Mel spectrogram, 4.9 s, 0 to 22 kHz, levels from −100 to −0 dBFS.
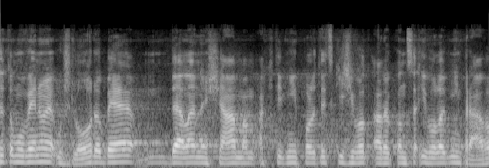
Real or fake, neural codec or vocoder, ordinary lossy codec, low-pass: real; none; Opus, 24 kbps; 10.8 kHz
